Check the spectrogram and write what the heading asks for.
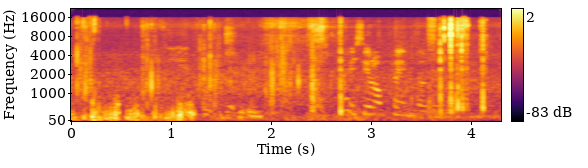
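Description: Indistinct voices of people talking, with scattered sharp clicks and knocks.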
